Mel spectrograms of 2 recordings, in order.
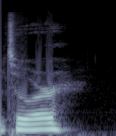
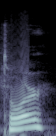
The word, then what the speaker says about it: Tor: Yeah, go on tour. Tor. How do you pronounce it? Tor.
